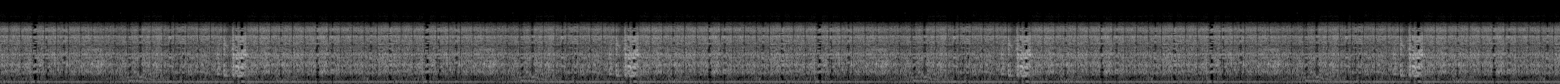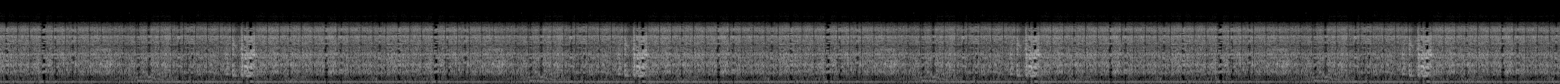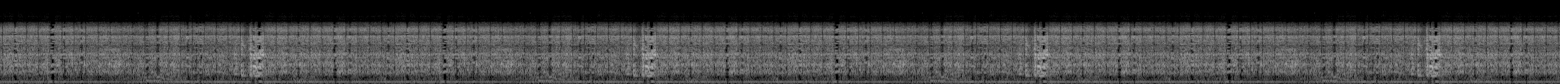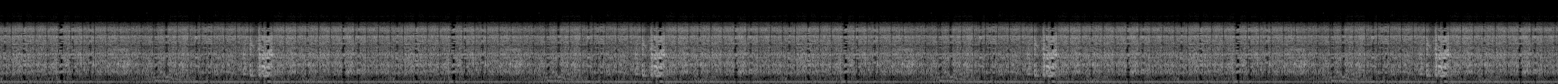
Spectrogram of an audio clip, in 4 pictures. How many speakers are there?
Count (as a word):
zero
